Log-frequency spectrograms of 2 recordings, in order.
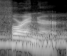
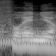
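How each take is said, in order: First: The middle has a plain n sound. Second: The middle has a French-style 'ny' sound. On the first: The speaker calls it right. "Le G N, il faut l'éliminer. Il ne se prononce pas" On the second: The speaker calls it wrong. "on ne dit pas foreigner"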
